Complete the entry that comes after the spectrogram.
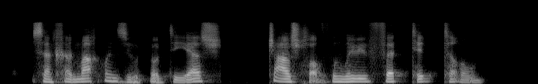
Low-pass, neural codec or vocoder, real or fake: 7.2 kHz; codec, 16 kHz, 0.5 kbps, FreqCodec, larger model; fake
